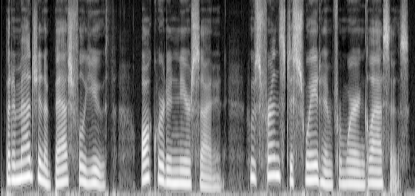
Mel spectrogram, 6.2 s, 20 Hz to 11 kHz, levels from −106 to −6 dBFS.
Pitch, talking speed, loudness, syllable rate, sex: 185 Hz, 155 wpm, -16 LUFS, 5.2 syllables/s, female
